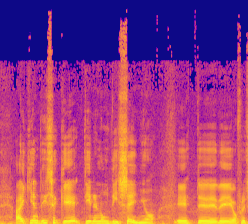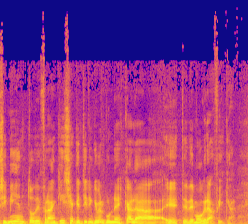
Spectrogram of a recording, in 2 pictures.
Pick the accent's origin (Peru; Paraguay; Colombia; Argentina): Argentina; La Laguna, Córdoba; Los niños de la región, yo vengo de la región, yo soy de La Laguna.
